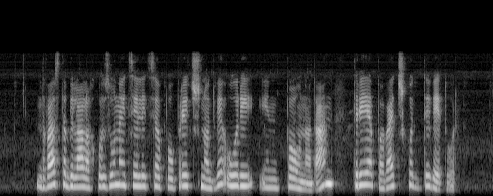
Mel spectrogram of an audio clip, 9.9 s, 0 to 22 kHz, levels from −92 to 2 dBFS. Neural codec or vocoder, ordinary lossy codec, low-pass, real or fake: none; none; 7.2 kHz; real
